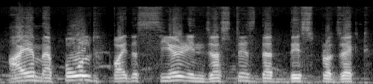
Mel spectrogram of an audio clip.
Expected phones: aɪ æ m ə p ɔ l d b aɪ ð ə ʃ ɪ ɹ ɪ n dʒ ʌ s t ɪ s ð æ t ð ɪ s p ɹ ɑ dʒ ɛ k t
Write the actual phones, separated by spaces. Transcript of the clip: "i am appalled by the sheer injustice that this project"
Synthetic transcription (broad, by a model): aɪ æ m ə p ɔ l d b aɪ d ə s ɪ ɹ ɪ n dʒ ʌ s t ɪ s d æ t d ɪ s p ɹ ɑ dʒ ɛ k t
